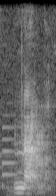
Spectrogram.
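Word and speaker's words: nem: want to say no in Hungarian is is nam so you can say Egan and Nam now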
